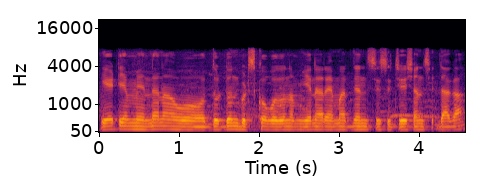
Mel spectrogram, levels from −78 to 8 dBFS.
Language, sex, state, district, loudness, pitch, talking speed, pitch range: Kannada, male, Karnataka, Shimoga, -14 LUFS, 110 Hz, 130 wpm, 105-110 Hz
